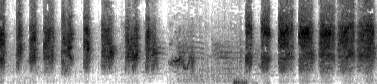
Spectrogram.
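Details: Hand-tame pet budgies give rapid, evenly spaced sharp chirps, about two per second, broken by a brief softer warble and a low thud.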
